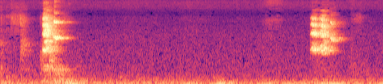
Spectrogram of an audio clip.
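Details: Indoor Senegal parrots, ten birds sharing a converted office; two short, rough calls about two and a half seconds apart, over low room hum.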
